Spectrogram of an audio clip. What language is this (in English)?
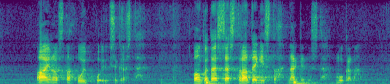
Finnish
